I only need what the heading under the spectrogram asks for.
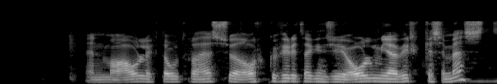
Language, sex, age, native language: Icelandic, male, 20-29, Icelandic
